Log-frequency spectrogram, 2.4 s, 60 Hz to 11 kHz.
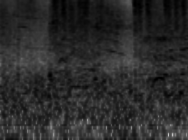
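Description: Dense, continuous battle gunfire from Call of Duty 2, a World War II shooter, with rapid machine gun bursts blending into a constant roar of combat noise.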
